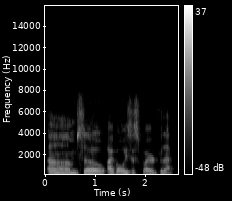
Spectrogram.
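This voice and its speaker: A man's voice: low voice, monotone, measured pace, highs cut off. A man speaking as a podcast guest, talking in a rambling way with many fillers. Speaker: soccer chaplain guest.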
